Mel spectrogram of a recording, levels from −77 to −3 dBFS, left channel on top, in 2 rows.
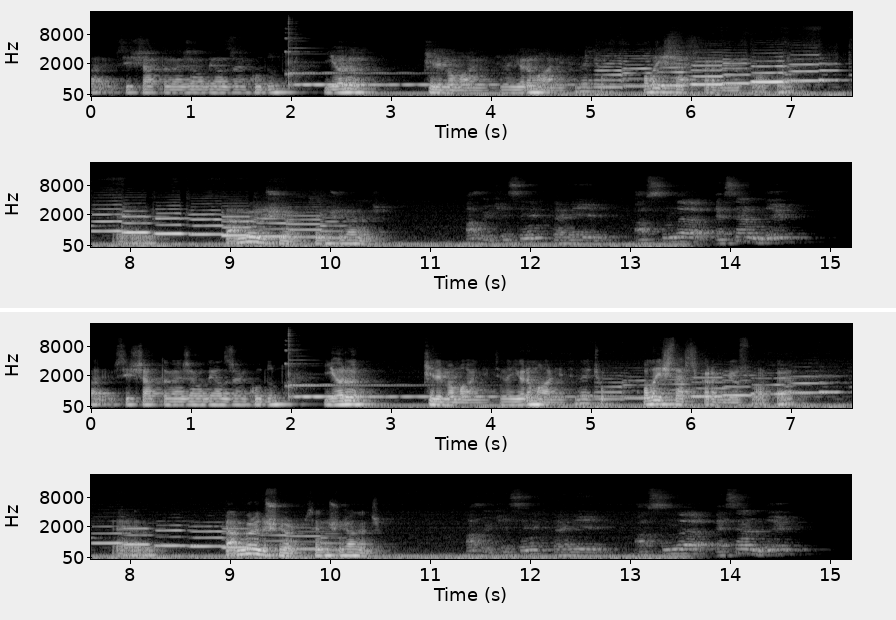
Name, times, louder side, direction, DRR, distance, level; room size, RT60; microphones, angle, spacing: voice 1, 0.0-2.9 3.3-5.2 5.5-7.1 7.8-8.3 9.0-10.5, right 3 dB, 65° right, 7 dB, 0.6 m, -27 dB
Chink clink, 1.9-7.3, right 2 dB, 5° right, 0.5 m, -35 dB
sound 1, 2.6-13.6, equal, 40° right, 2.7 m, -40 dB
sound 2, 5.0-10.2, left 5 dB, 75° left, 0.5 m, -27 dB
voice 2, 11.4-12.7 13.0-14.5, equal, 40° left, -7 dB, 2.6 m, -39 dB
14.0 x 6.9 x 2.7 m, 0.77 s
head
